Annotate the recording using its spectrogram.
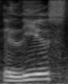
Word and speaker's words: Eli: My name is Elias, that's how you pronounce it. I know for the Americans only speaking people, it's kind of hard to pronounce it. You can call me Elias if it's easier, or Eli.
